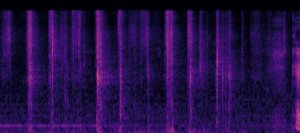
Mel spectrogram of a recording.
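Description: Tarot cards shuffled and handled by hand: a quick, irregular run of card flicks and slaps.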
